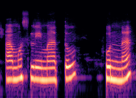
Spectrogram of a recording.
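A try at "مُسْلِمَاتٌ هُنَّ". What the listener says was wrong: Ayo, muslimatun. Ya, nanti bertanwin karena tidak ada yang tidak ada yang merubah dia dari aslinya bertanwin. Nah, muslimatun hunna.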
